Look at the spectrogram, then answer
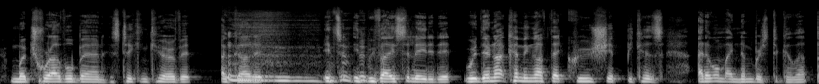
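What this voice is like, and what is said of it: Donald Trump impression. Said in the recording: “the only Trump impersonation of this episode ... I'm trying to do a Trump impersonation”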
